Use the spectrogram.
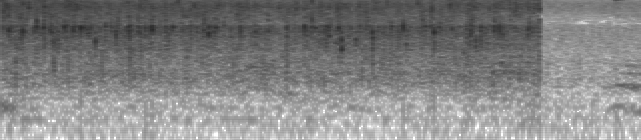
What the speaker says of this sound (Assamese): কেৰাহীটো গৰম হোৱাত মই তাত ইয়াতে পিয়াজখিনি দি দিছো।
